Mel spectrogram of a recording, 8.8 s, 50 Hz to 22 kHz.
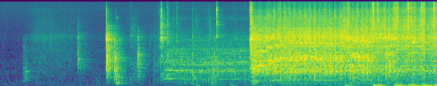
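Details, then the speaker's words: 1995 Ford Mustang GT, 302 V8 with a swapped carburetor, started after the gas tank was reinstalled: a few clunks and a short crank, then loud, ragged, uneven running. The cause is unconfirmed; they suspect the shelf-sitting carb needs a rebuild or its float checked. "I think we need to take this carb apart and rebuild it or at least look look at everything feel like it was sitting on a guy's shelf for a while"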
